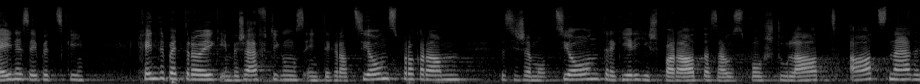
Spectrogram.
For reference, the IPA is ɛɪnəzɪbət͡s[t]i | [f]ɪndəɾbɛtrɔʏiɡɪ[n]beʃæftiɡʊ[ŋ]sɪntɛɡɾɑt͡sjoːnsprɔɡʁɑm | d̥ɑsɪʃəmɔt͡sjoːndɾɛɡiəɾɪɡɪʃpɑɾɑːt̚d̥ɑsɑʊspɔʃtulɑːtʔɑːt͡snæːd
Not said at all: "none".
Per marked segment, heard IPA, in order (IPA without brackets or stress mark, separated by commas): k, χ, m, ŋ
